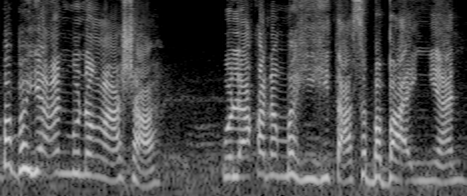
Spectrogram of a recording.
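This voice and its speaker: A woman's voice: high voice, brisk, sharp tone. A woman playing a rich, spiteful young female bully with a Filipino accent, haughty and combative in a radio drama. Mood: indignant.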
